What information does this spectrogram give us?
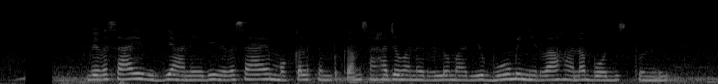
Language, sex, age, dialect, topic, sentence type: Telugu, female, 18-24, Southern, agriculture, statement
